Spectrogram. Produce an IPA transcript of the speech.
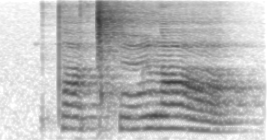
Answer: tˤ ɑ̃ ǀʰ ũ l ɑ̃

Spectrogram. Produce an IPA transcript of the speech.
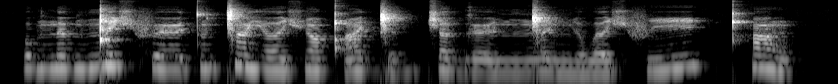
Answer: o ɡ n əː ɡ ŋ͡ǃ e ç f øː t ũ ǀ ə̃ j əː ç ũ qʼ ə̃ j ɡ͡ǀ ø ɡ c ə ɡ øː ɲ ŋ͡ǀ ʏ ɲ ʏ w əː ç f i | qʰ ũ

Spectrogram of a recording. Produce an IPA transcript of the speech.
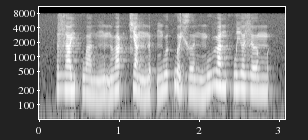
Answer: z a˧ j h w a̤˨˩ n ŋ ə̰˧˨ n v a˦˥ k̚ t͡ɕ a˧˩ ŋ n ə˨˩ p̚ ŋ u˨˦ ə̯ k w ə̰˧˨ j ɣ ə̤ː˨˩ n m u˨˦ v a˧ n h w i˧ ə̯ z ə˧ m

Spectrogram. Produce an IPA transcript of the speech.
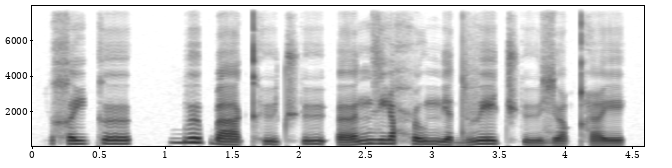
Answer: χ i˧ k ɵ˦ | b ɵ˦ ɓ a˨ kʰ ʉ˨ t͡ʃʼ ʉ˧ ʔ ɐ˨˦ n z i˦ ħ u˧ mʲ a˨ d v e˦ t͡ʃʼ ʉ˨ z ɵ˨ qʰ e˧

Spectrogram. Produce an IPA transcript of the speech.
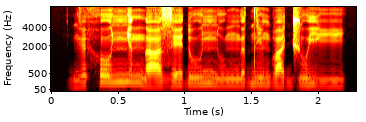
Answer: ɡ ɛ̃˨ h oː˦ ɲ ə˦ n a˨ z e˧ ɗ u˦ ɲ u˧ ŋ ə˦ d ĩ˦ b a˧ d͡ʒ u˦ j iː˧

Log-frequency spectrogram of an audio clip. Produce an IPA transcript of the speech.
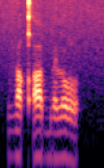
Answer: v ø qʼ œ b ɘ l o

